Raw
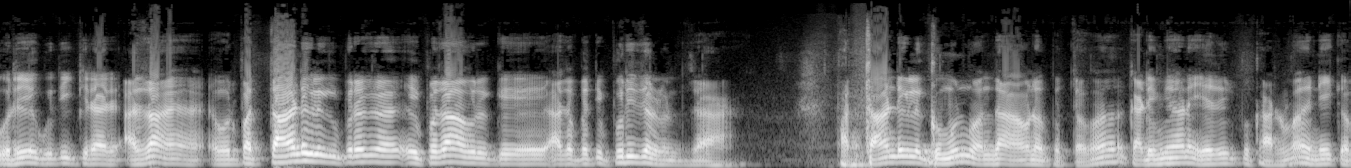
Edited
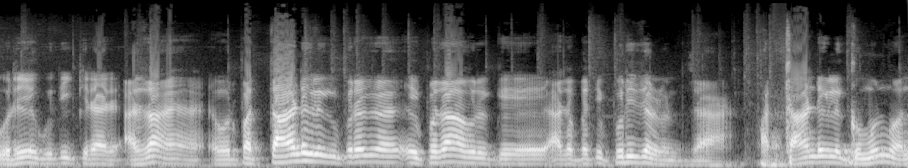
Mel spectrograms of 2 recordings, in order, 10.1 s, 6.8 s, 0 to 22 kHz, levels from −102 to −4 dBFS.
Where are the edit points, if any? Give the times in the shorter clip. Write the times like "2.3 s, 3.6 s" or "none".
5.5 s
